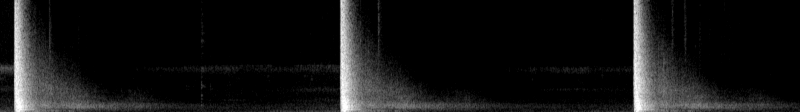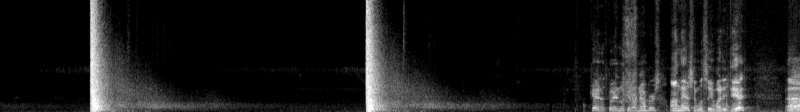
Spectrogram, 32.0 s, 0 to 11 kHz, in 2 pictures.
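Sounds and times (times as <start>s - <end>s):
gunshots with echo: 0.3s - 1.9s, 6.8s - 8.6s, 12.7s - 14.4s, 17.8s - 19.3s, 23.3s - 25.0s.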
